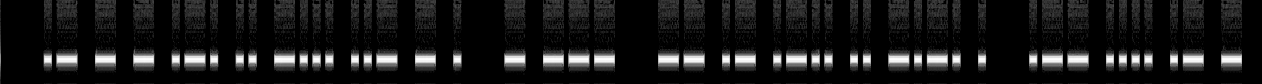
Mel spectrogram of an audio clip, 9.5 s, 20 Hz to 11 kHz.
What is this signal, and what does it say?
Morse code, heard as a keyed tone, about 25 wpm, 1000 Hz. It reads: ATTRIBUTE TO MALICE WHAT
